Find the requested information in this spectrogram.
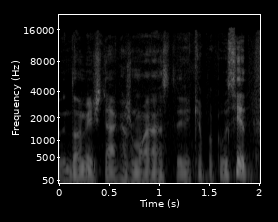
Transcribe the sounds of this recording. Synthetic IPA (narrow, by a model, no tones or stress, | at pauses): iːd̪oːmʲɛɪʃʲnʲæːkɐʒmoːnʲɛst̪ɐɪɾʲɛɪkʲɛpɐklˠɐʊsʲiːt̪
